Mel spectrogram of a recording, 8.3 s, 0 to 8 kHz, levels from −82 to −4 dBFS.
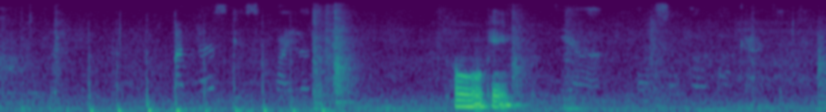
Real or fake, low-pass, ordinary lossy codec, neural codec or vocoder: real; 7.2 kHz; none; none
